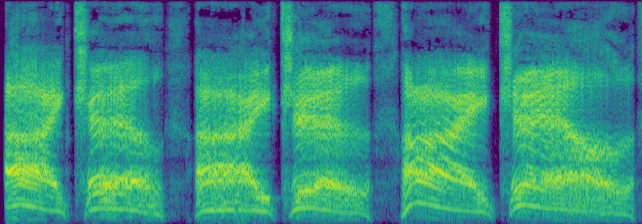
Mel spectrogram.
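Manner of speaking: loud shouted battle chant; war cry. Acted. The king ape charging again, shouted war cry. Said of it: "shouting his war cry".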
